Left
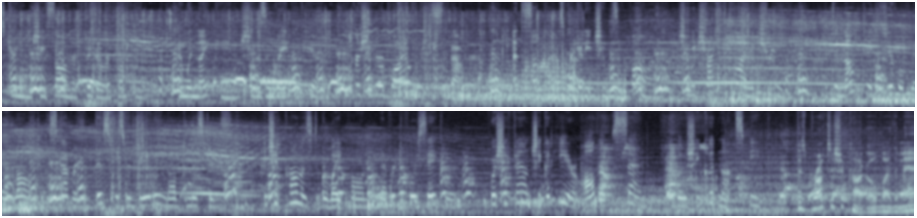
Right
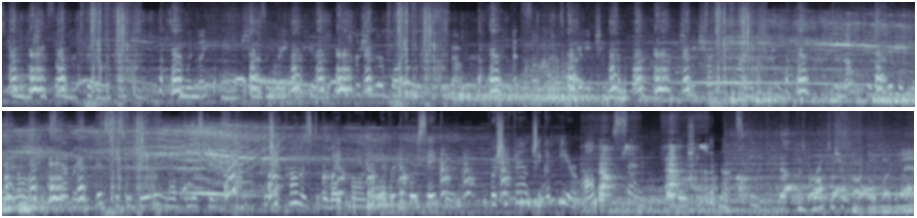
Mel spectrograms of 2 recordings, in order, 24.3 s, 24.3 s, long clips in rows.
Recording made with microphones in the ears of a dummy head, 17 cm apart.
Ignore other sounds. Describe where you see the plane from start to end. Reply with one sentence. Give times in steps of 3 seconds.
You can hear the plane on the left from 0 s, in the centre from 9 s and on the right from 12 s.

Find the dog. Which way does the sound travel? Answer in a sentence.
In this clip you hear the dog stay in one place.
